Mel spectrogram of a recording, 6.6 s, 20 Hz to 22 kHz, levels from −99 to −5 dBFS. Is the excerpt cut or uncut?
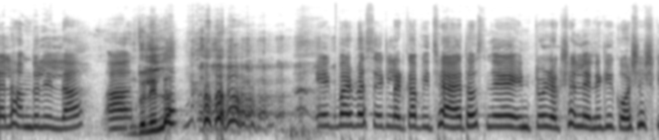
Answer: cut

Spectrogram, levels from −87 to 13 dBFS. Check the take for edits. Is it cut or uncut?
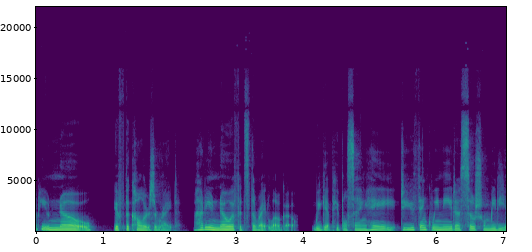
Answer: cut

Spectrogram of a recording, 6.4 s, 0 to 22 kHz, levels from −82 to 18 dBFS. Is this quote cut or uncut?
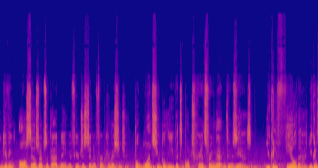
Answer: cut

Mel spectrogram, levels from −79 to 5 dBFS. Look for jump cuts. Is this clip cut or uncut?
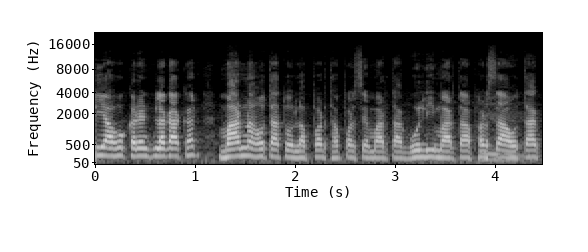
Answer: uncut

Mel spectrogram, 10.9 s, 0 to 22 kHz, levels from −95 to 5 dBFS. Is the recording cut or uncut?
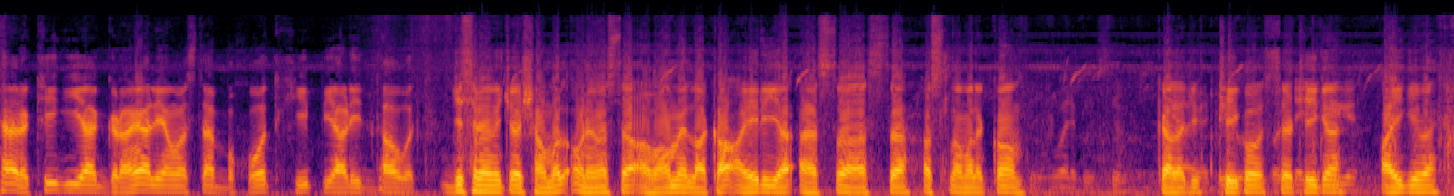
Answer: uncut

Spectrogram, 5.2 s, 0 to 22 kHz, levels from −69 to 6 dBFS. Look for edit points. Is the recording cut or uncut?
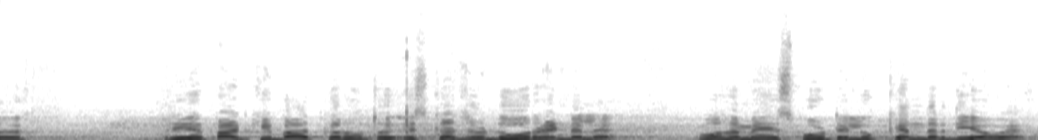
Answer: uncut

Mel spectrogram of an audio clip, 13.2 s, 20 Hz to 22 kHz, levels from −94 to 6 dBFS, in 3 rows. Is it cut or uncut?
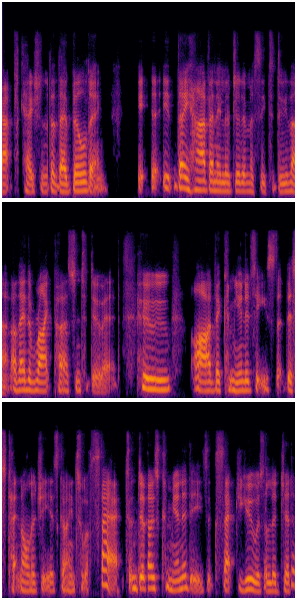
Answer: cut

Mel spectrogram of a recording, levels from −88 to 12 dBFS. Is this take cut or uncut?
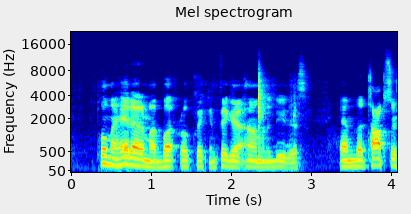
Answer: cut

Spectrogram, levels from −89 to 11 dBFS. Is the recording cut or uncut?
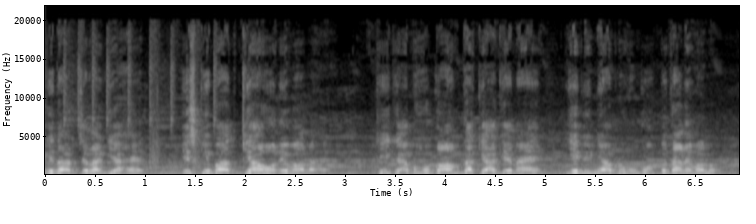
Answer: uncut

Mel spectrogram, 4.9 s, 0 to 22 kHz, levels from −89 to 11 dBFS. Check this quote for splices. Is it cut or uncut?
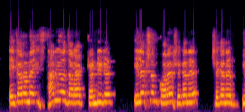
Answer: uncut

